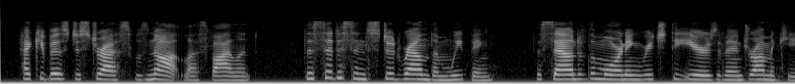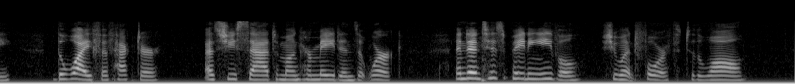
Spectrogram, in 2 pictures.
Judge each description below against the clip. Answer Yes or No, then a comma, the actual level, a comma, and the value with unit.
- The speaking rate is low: No, average, 160 wpm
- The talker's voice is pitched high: Yes, high, 220 Hz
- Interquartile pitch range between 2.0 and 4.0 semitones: Yes, average, 2.8 semitones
